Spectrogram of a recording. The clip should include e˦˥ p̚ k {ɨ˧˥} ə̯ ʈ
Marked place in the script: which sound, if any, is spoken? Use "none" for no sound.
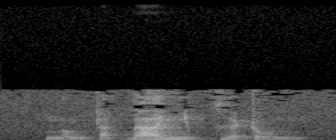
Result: ɨ˧˥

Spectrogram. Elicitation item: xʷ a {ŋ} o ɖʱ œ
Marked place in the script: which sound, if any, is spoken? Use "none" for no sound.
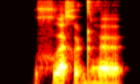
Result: x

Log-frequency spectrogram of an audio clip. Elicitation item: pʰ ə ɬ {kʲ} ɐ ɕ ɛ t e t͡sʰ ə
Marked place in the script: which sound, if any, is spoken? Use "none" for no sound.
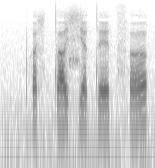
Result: t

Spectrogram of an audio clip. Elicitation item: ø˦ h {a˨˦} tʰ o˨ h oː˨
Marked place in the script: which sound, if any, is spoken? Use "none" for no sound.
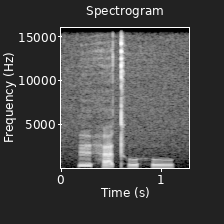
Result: a˨˦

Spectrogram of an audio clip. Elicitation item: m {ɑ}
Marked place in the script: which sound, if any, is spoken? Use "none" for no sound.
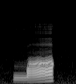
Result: ɑ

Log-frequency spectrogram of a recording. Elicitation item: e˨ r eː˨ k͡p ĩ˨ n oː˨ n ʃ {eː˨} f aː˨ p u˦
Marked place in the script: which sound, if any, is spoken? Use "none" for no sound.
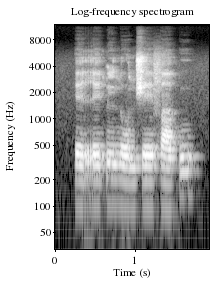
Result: eː˨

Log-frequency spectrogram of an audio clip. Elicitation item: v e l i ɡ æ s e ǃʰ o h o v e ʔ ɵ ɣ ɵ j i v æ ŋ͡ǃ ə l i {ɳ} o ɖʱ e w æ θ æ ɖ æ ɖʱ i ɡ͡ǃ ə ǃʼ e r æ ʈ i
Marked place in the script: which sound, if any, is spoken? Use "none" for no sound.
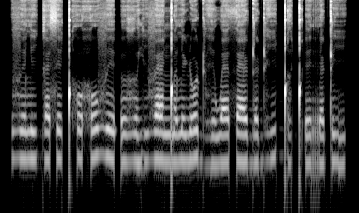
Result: ɳ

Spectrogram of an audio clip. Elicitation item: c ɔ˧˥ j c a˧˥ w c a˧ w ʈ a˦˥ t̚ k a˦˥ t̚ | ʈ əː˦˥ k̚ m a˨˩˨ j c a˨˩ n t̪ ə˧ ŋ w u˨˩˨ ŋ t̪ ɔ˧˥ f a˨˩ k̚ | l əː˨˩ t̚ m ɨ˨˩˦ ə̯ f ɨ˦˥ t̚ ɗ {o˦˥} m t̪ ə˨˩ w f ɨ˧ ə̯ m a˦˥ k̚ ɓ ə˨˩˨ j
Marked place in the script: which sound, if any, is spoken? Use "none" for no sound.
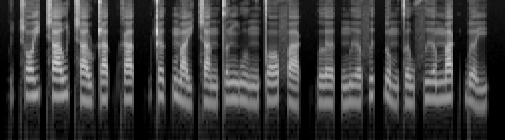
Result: o˨˩˨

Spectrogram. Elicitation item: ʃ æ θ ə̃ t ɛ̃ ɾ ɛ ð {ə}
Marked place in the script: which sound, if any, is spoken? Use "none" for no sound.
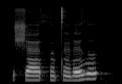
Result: ə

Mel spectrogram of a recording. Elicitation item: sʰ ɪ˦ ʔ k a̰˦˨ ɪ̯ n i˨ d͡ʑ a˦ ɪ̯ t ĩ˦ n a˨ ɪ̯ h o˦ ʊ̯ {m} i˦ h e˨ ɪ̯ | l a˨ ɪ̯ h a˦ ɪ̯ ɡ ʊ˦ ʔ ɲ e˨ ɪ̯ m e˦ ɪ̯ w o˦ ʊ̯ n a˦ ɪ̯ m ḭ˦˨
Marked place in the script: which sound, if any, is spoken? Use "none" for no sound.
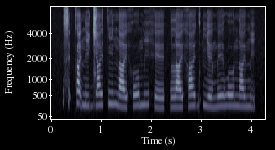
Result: m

